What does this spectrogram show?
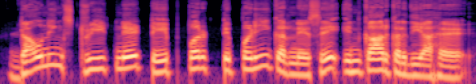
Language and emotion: Hindi, neutral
